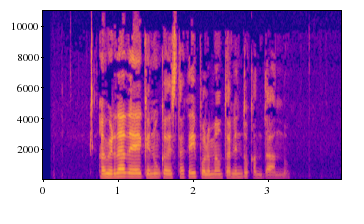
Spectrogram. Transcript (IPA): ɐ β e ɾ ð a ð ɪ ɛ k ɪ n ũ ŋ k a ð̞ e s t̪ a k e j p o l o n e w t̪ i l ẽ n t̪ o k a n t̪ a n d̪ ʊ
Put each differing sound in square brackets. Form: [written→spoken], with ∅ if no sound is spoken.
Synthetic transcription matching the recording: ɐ β e ɾ ð a ð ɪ ɛ k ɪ n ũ ŋ k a ð̞ e s t̪ a k e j p o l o [n→m] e w t̪ [i→a] l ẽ n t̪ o k a n t̪ a n d̪ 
